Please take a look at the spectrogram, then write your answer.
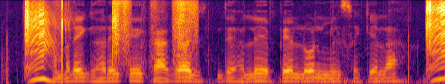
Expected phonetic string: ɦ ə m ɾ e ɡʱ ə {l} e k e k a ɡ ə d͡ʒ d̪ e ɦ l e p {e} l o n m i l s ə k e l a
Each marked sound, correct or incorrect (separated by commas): incorrect, correct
